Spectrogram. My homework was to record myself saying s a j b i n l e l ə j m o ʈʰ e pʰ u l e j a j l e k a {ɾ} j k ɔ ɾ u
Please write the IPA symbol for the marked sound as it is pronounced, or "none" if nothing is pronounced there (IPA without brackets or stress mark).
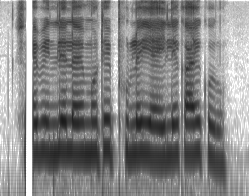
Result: none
